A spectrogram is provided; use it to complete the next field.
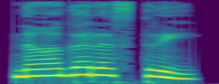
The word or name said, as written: ನಾಗರಸ್ತ್ರೀ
